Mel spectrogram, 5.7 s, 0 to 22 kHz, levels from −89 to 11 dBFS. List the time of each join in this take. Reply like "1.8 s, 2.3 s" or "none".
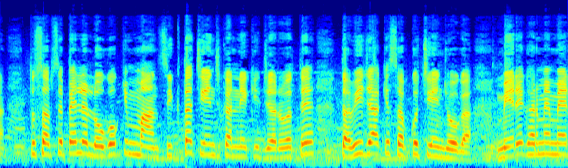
none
